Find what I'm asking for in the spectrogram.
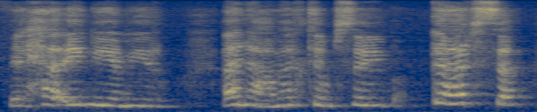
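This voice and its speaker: A woman's voice: medium pitch, fast, mellow, distant mic, close to an everyday voice. A woman voicing a young male teddy bear who stammers and frets, with an Egyptian Arabic accent, heard from a little off the mic. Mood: panicked. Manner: stammering, fretful.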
